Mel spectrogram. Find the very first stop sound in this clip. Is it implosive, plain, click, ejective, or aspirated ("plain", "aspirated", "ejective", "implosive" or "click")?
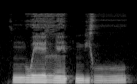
plain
